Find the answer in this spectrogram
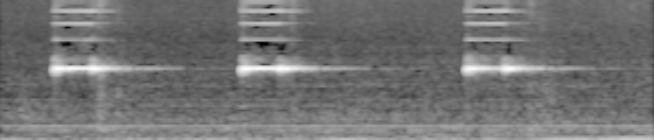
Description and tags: Pressing Microwave buttons
microwave, beep, buttons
